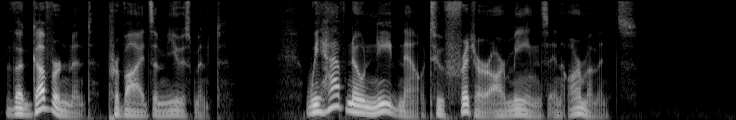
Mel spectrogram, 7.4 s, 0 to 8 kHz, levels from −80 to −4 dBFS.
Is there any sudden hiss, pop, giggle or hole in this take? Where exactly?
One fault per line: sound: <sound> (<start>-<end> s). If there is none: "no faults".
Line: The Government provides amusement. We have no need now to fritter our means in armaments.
no faults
